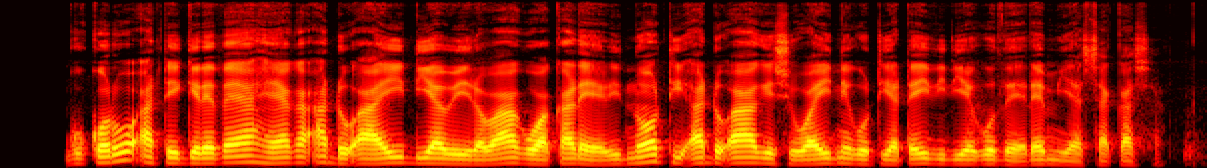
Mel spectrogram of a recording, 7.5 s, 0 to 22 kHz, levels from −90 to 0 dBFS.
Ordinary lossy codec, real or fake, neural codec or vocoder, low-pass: none; real; none; none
